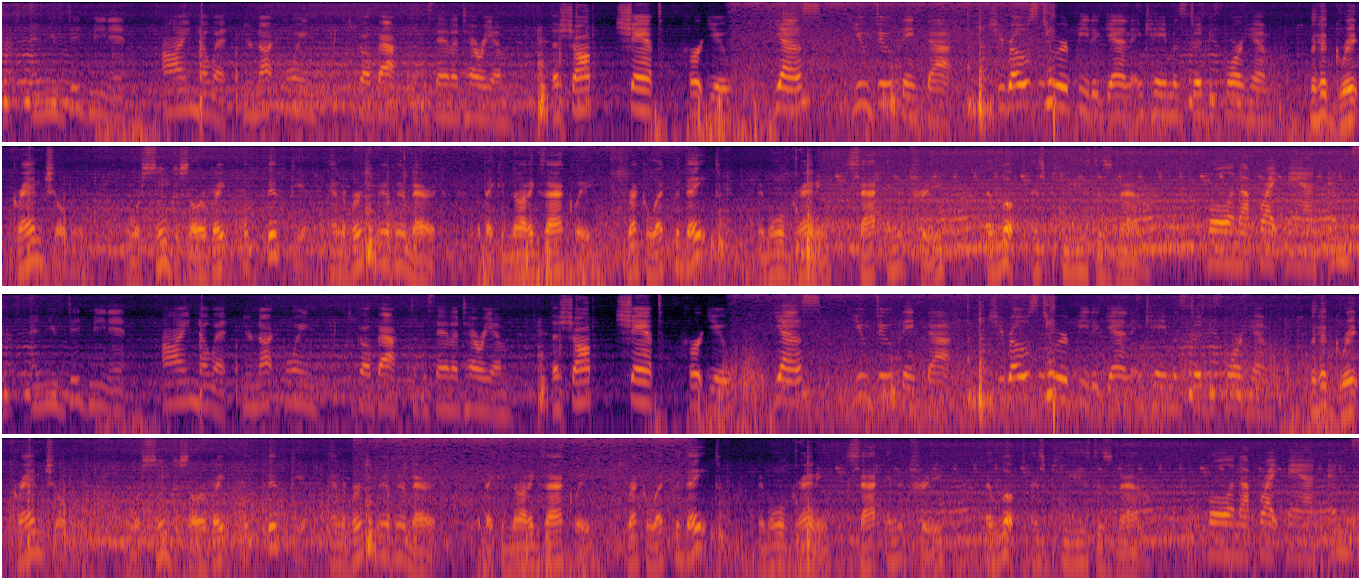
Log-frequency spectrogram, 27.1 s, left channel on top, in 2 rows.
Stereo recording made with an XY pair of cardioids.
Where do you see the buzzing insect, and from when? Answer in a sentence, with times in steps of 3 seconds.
You can hear the buzzing insect on the left from 0 s, in the centre from 9 s, on the right from 12 s, in the centre from 15 s and on the left from 18 s.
